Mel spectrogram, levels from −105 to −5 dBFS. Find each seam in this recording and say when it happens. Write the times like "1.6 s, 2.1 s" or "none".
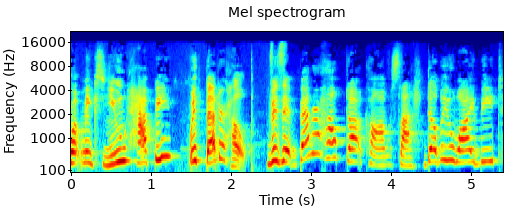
2.3 s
